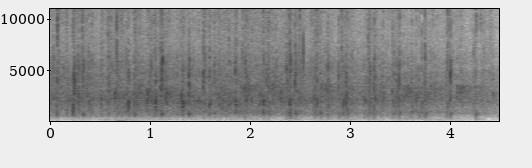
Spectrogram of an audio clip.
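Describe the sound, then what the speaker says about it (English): An audience at a World Food Day ceremony claps steadily for food heroes, a dense wash of applause that holds at an even level from start to finish without talk. "A big round of applause for our food heroes."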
